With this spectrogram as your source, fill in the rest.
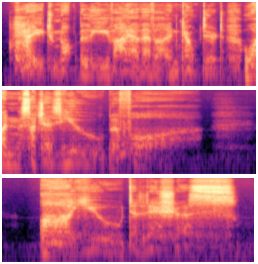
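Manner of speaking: breathy, terrible dark creature voice, breathed out. The game master voices what Loan hears in an addled state, in a terrible Mouth of Sauron voice. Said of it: "It's terrible, like mouth of Sauron".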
